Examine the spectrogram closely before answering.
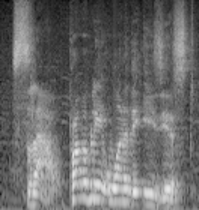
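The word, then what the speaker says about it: Slough: slow it's a slow it's a place called slow do not be confused with a sloth either way it is pronounced slow probably one of the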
